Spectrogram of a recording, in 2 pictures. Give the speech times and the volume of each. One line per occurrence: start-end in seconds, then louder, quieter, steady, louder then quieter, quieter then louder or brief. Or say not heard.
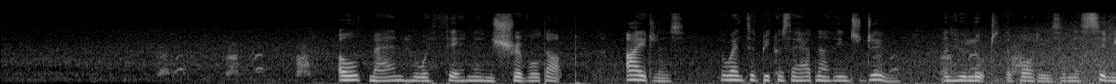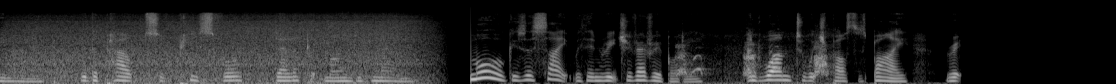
3.4-20.8 steady.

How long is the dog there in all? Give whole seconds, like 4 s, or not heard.
5 s.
